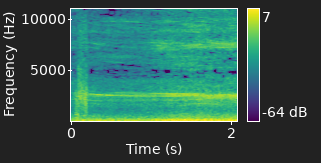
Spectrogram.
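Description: A steady low rumble with a thin, steady high whine over it: a jet aircraft's engines.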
